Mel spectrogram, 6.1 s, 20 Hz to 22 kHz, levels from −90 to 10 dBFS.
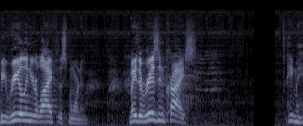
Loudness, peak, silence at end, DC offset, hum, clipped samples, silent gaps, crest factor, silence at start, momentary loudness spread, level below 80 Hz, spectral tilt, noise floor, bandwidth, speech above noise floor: -28 LUFS; -12 dBFS; 0 s; under 0.1%; none; under 0.1%; 5.08-5.47 s; 20 dB; 0 s; 20 LU; -72 dBFS; -3 dB/octave; -64 dBFS; 16 kHz; 34 dB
